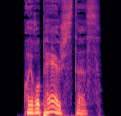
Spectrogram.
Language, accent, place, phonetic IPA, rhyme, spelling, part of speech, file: German, Germany, Berlin, [ˌɔɪ̯ʁoˈpɛːɪʃstəs], -ɛːɪʃstəs, europäischstes, adjective, De-europäischstes.ogg
- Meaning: strong/mixed nominative/accusative neuter singular superlative degree of europäisch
